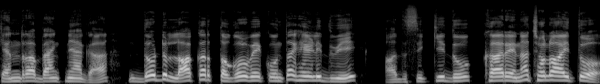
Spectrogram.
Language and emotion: Kannada, happy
